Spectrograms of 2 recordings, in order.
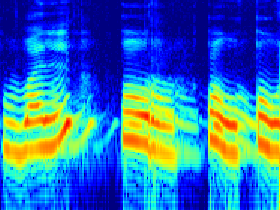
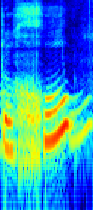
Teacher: this is a letter kha recited from the first part of a throat. This is a throat letter. · this qaf is not a throat letter, it is a tongue letter. Okay, this is pronounced from your tongue, but this kha is pronounced from your throat.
